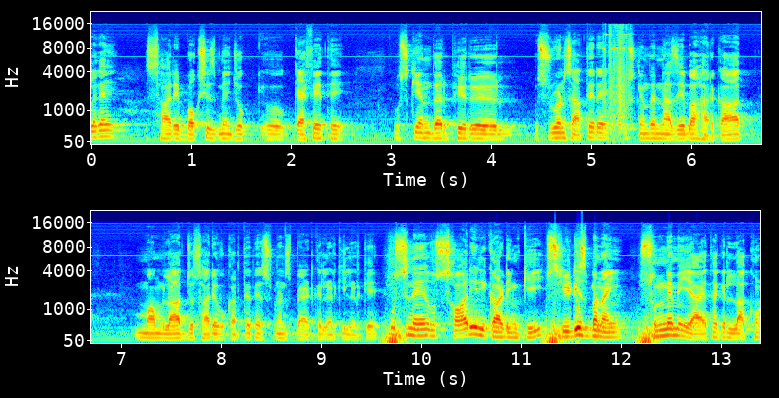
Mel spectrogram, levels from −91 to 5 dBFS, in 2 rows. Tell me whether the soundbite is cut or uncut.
cut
